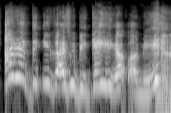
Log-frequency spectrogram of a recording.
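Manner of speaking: high, loud acted complaint; hammed-up objection, pitched high; mock protest. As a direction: protest loudly as the outnumbered patient. Acted protest at being ganged up.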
